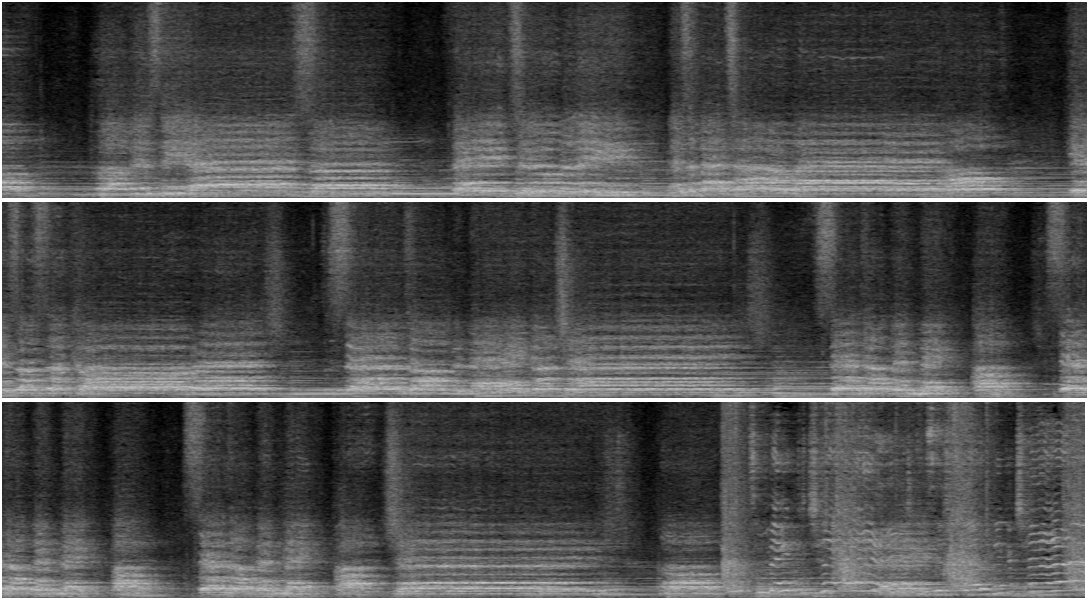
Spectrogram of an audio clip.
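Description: A large mixed choir of high school voices singing in harmony, its phrases held and separated by a few brief dips.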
